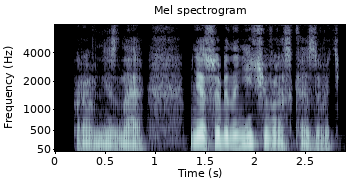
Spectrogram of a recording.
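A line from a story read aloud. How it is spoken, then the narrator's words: Mumbling. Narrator (Russian): промямлила Корнелия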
